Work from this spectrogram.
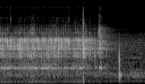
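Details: AC vacuum pump used before an R134a recharge: a steady, light, high-pitched whir with no knocking or rattle, then it cuts off. A quiet, healthy pump running normally.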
